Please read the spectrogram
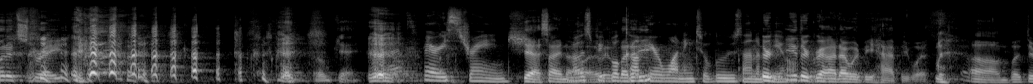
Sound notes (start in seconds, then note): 0.0 judge laughing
